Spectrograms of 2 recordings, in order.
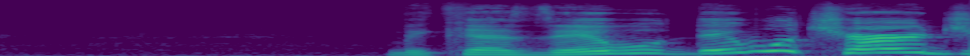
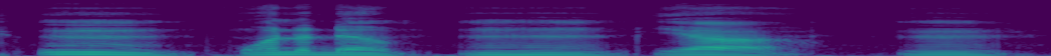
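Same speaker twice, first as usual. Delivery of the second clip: muttered order; 5 semitones lower, 6 dB quieter than usual. Retold or imitated. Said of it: "That's how I talk".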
